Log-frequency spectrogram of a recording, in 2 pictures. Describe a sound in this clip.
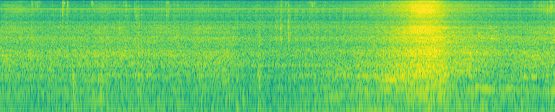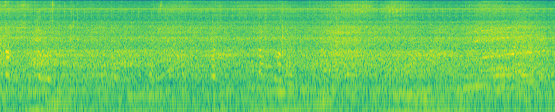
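A car engine hums steadily with road noise from inside the car.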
